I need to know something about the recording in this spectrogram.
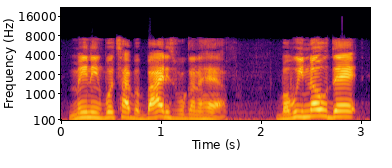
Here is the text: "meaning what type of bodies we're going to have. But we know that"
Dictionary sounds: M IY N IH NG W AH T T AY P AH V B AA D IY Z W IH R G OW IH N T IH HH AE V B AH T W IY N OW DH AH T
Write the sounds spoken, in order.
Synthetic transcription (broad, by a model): M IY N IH NG W AH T T AY P AH V B AA D IY Z W IH R G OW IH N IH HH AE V B AH T W IY N OW DH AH T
